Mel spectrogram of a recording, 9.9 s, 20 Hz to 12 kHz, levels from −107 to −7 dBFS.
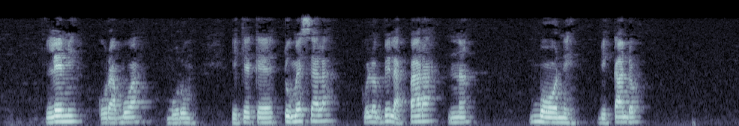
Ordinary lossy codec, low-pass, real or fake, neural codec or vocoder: Opus, 64 kbps; 7.2 kHz; real; none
